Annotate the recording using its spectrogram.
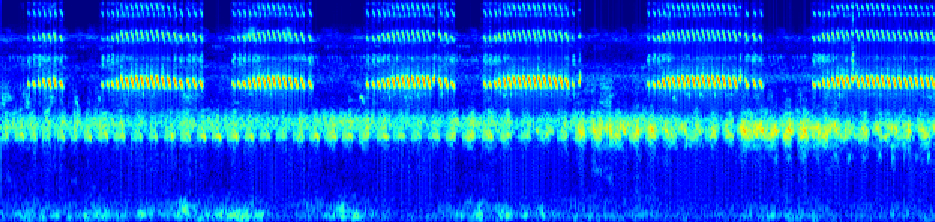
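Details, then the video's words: Nighttime frog chorus, with a continuous throbbing, mid-pitched pulsing and bright, ringing trills of about half a second that start and stop in a quick, irregular rhythm. "The Sound of Frogs Chewing in the Night"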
